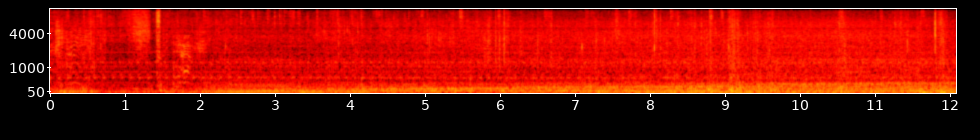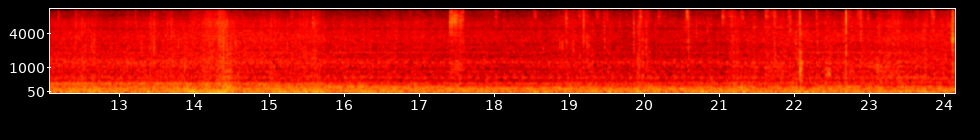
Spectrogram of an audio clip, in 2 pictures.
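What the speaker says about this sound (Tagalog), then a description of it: "kailangan ko magsakay ng kotse" A car carries its load of garbage to a dump in Japan, giving a steady low engine and road rumble that stays even while driving, with a few faint rattles inside the cabin.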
